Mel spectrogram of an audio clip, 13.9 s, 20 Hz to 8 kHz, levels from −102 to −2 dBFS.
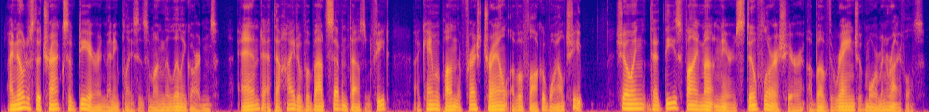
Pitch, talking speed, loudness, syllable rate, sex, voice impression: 90 Hz, 205 wpm, -22 LUFS, 5.5 syllables/s, male, masculine, adult-like, thick, slightly tensed, dark, slightly muffled, cool, intellectual, slightly mature, reassuring, wild, modest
